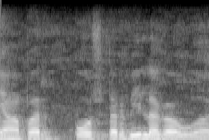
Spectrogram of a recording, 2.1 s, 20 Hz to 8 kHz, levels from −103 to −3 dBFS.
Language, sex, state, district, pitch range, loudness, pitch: Hindi, male, Uttar Pradesh, Shamli, 155-175 Hz, -15 LUFS, 170 Hz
